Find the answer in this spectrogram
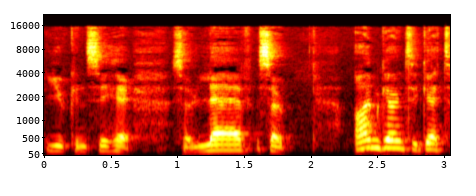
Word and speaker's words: lève: So when there's an ending like en or a, we keep the original pronunciation of e. And when, so le vent, lever, and when it's the last syllable, je me lève, tu te lèves, we would change the sound to an eh sound.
